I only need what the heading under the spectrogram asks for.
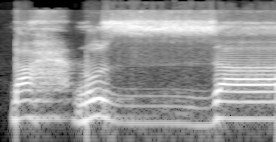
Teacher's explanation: یہ زا سیٹی والا زا ہے، ذال نہیں ہے جس میں سیٹی، جیسے یہ ذال ہے بغیر سیٹی کے پڑھا جاتا ہے. یہ جو را کی شکل میں زا ہے اس میں سیٹی ہوتی ہے · نون کے بعد زا آ رہا ہے، نون کو الف اور لام جو ہے بیچ میں گر جائے گا، نون کو ڈائریکٹ زا سے ملائیں گے. یہ زا سیٹی والا زا ہے، ذال نہیں ہے جس میں سیٹی، جیسے یہ ذال ہے بغیر سیٹی کے پڑھا جاتا ہے.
